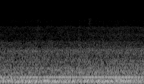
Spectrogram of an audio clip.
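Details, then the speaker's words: 2017 Winnebago Minnie Winnie RV air conditioning run on generator power, set to cool at 65: steady even hum with a low drone and faint constant tone, no surging or rattling; normal A/C fan operation. "Now while we're here and the generator's on, to run the air conditioning, you just turn it over to cool. And then here it's set to 65 and it turns on."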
